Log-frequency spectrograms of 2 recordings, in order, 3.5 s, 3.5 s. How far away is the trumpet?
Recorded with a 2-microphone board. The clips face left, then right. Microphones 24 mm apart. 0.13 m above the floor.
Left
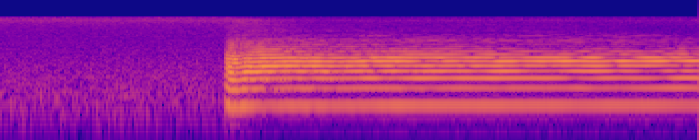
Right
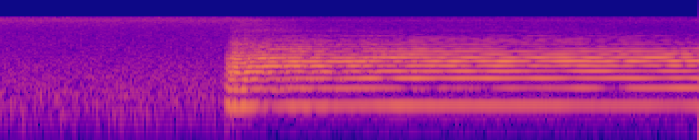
About 3 m.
